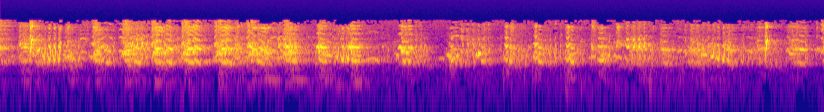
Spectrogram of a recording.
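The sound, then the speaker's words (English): A flock of turkeys gobbles loudly and continuously, overlapping rattling calls packed close together for the whole stretch, with no talking. “Looks like in that one the turkeys won out.”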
